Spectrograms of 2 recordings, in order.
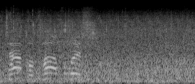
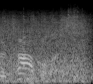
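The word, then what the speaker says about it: Tatopoulos: And I guess Roland Emmerich must have thought his name was hard to pronounce since they turned it into a running gag here. Dr. Nico Topopopoulos. It's Totopoulos.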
